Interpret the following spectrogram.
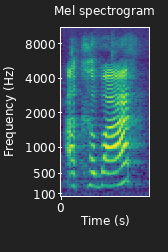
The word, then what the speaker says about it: अखबार: को बना देते हैं जो कि गलत है अखबार बोलिएगा इसको अखबार उच्चारण कीजिएगा अब आगे बढ़ते हैं यहां पर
